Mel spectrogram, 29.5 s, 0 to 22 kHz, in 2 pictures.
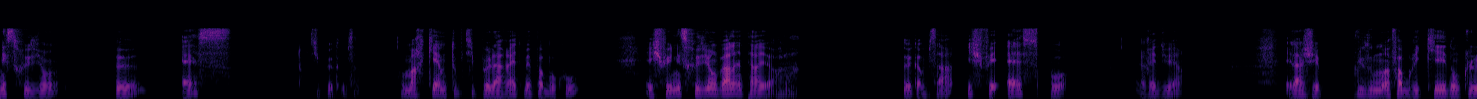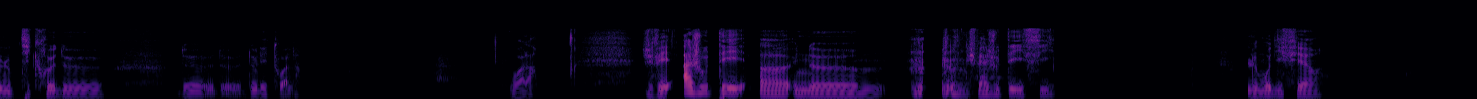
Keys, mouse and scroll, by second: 4.6-5.6 scroll up 1, 5.6 scroll up 1, 5.7 scroll down 2, 5.9-7.7 middle drag, 7.7 e, 9.4 middle click, 10.4 s, 12.6-17.1 middle drag, 17.1 Tab, 17.5-18.1 scroll down 4, 18.1-19.5 middle drag, 19.5-19.9 scroll down 1, 19.9-20.9 middle drag, 20.9-21.9 scroll up 2, 21.9-22.9 scroll up 1, 22.9-23.6 scroll up 1, 23.6 scroll up 2, 23.6 3.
